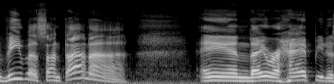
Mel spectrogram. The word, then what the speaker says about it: Santa Anna: as we you know santana if it's correctly pronounced but you know santa ana to those of us uh he actually overthrows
